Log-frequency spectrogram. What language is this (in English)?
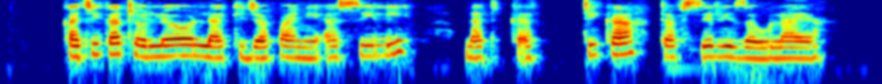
Swahili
